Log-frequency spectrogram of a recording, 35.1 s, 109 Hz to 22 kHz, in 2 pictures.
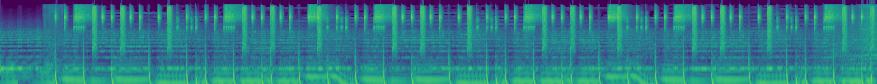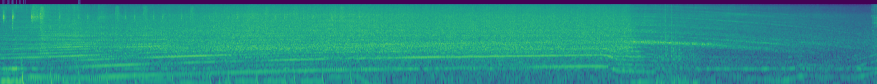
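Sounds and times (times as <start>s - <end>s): car engine under full load: 0.9s - 35.0s.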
